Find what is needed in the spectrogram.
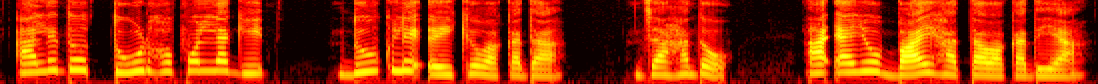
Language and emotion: Santali, sad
